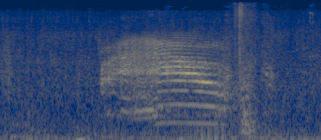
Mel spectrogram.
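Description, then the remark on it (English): An angry cat lets out a single drawn-out, wavering meow lasting about half a second, fairly loud, with nothing else around it. “The cats went from puzzled to furious.”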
